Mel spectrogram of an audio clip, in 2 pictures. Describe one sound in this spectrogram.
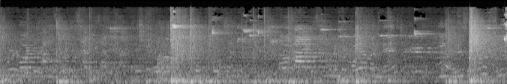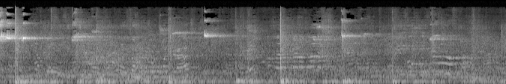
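Girls and young women chatter and call out across a large echoing gym.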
